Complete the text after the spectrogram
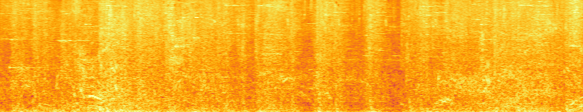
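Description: Game spell effects whoosh and crackle in a busy battle.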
